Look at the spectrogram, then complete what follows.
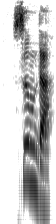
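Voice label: "сымда", Komi, female; audio dict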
